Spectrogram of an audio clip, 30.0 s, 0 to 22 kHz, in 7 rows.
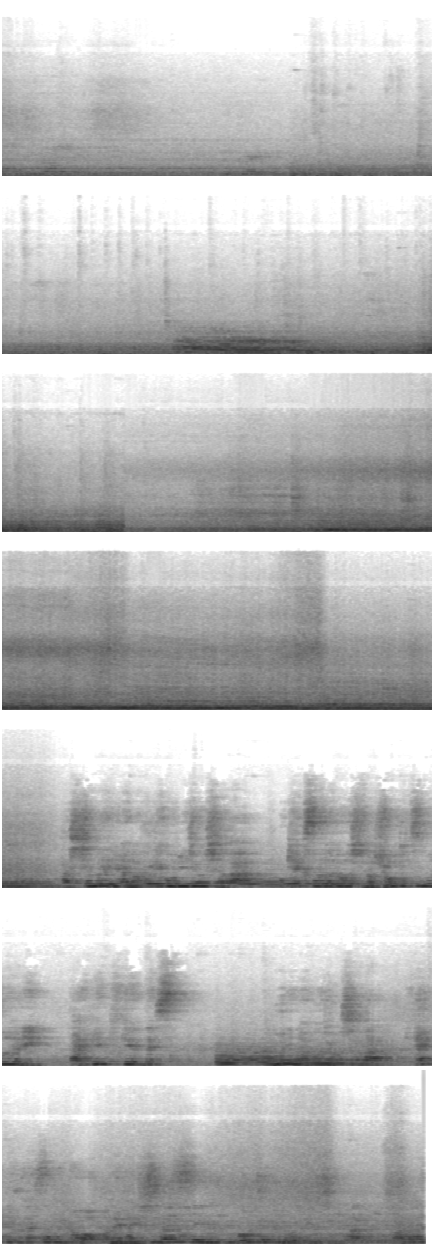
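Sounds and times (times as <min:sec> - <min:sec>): train horn: 0:06.0 - 0:07.6, 0:18.6 - 0:20.4, 0:23.6 - 0:25.3.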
